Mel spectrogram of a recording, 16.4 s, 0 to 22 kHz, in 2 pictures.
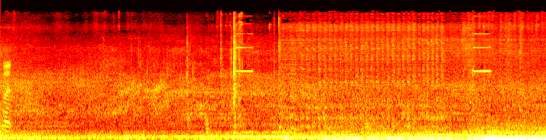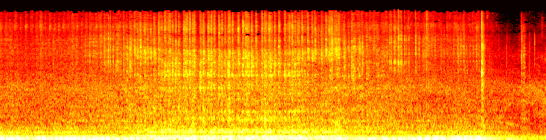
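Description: Chevrolet C10 pickup's engine being run on a freshly replaced ignition coil to test whether the coil was the fault. Its low rumble grows about four seconds in, gets much louder from about halfway, and stops abruptly just before the end.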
